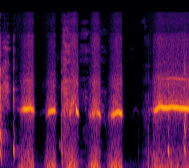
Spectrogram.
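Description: A person whistles a short tune, five clipped bright notes in a bouncy rhythm, a brief pause, then one long sustained note.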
